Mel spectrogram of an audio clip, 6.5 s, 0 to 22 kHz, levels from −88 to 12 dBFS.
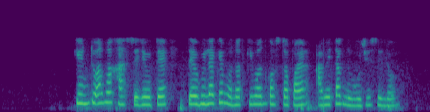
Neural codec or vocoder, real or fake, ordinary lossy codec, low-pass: none; real; MP3, 48 kbps; 5.4 kHz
